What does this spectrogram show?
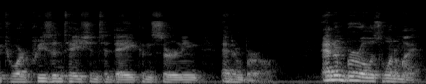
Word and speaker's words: Edinburgh: to pronounce the name it's pronounced Edinboro not Edinburgh the locals really appreciate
